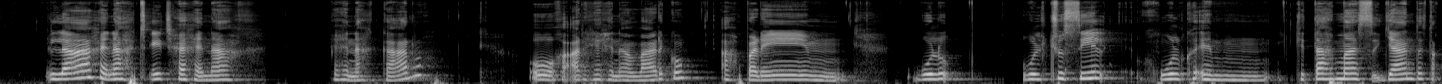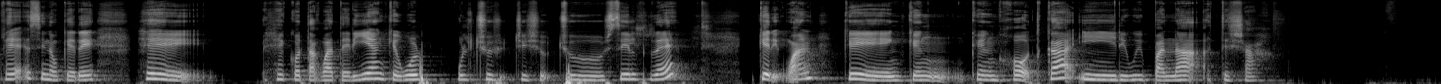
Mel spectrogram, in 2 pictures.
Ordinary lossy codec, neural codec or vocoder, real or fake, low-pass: none; none; real; none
